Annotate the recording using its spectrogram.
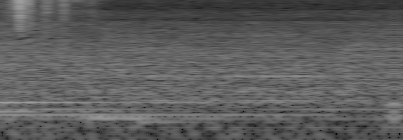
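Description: A few faint, light clicks in the first half-second as coins hanging on a metal keyring clink together, over faint low steady tones.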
